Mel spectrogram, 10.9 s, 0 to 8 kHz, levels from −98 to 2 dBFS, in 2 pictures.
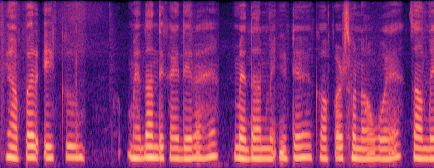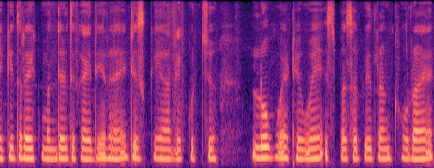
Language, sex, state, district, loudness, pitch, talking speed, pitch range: Hindi, female, Bihar, Jahanabad, -17 LUFS, 180 Hz, 210 wpm, 175-190 Hz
